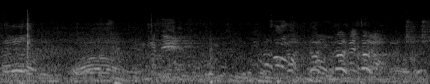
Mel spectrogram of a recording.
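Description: Men's voices calling out on a football pitch, fainter than the commentary, over light outdoor background noise.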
